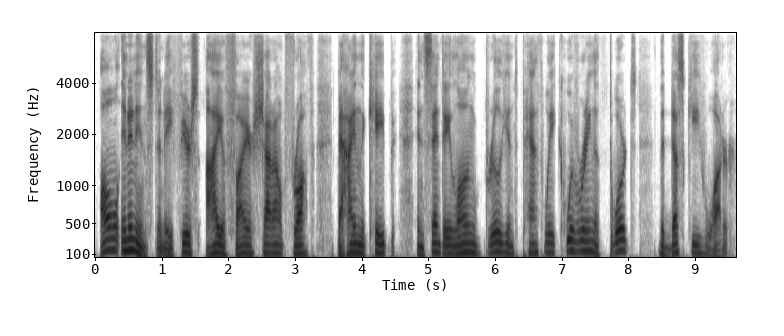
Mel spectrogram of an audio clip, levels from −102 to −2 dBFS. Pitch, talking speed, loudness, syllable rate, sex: 110 Hz, 160 wpm, -20 LUFS, 4.4 syllables/s, male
